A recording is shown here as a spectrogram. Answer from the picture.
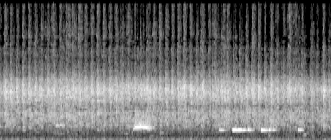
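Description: Birds calling with short arched whistled notes, one about three seconds in and a quick run of four or five shorter notes about a second later, over a steady high fluttering hiss.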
